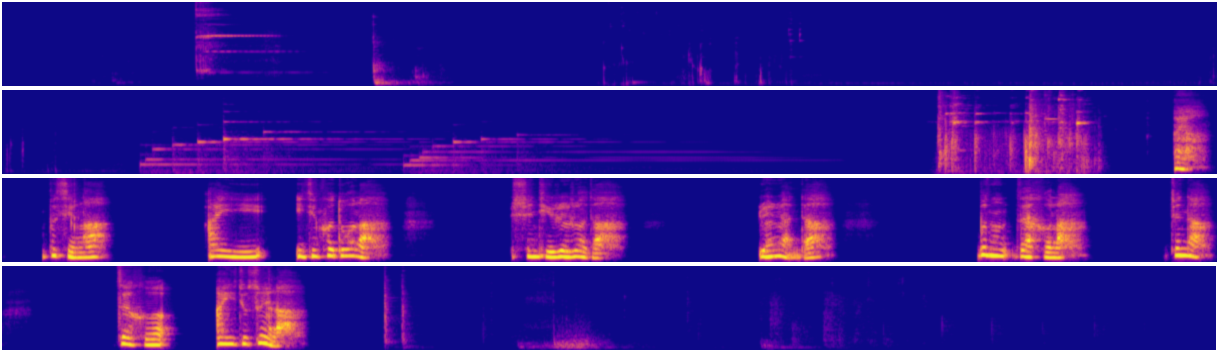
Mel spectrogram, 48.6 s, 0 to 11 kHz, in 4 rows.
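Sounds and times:
drinking glasses clinking together in a toast: 2.0s - 3.0s, 21.5s - 23.2s
glassy rattling: 21.5s - 23.2s
speech: 24.8s - 25.4s, 26.4s - 28.2s, 29.4s - 30.6s, 31.9s - 32.6s, 34.1s - 35.2s, 36.0s - 36.4s, 37.6s - 39.5s.

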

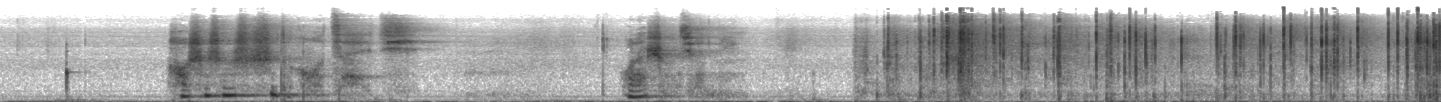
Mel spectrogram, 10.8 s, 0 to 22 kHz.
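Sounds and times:
speech: 1.3s - 2.7s, 4.7s - 5.4s
plastic bag crinkling: 6.4s - 10.8s.

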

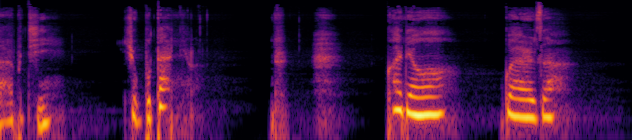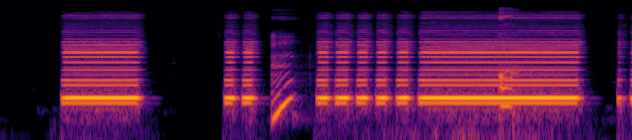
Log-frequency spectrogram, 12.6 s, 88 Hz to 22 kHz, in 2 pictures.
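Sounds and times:
speech: 0.1s - 0.6s, 1.2s - 2.0s, 2.7s - 5.7s, 6.9s - 7.5s, 8.6s - 10.1s
car horn honking: 6.9s - 7.8s, 8.6s - 12.6s.

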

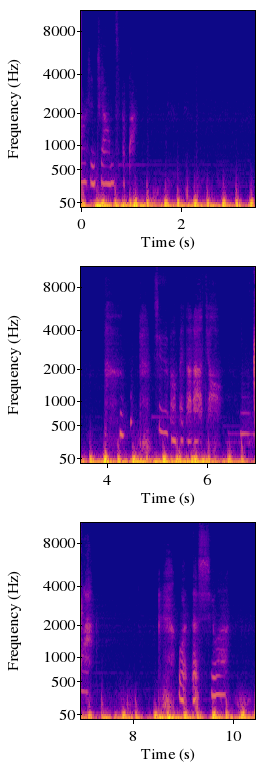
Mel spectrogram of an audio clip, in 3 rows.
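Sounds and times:
rapid heartbeat in deep pulses: 0.0s - 10.4s.

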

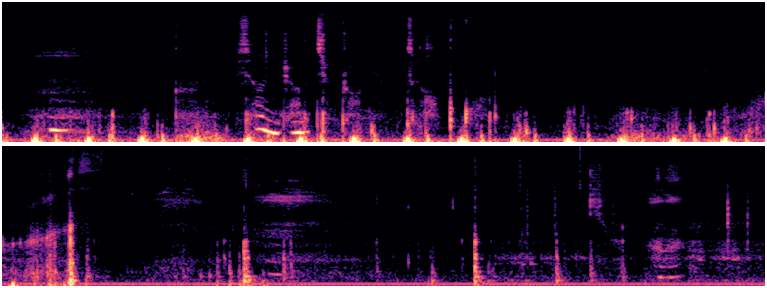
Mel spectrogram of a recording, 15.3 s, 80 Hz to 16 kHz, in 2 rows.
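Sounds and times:
fast strong heartbeat: 0.0s - 8.0s
steady low hum: 0.0s - 8.4s.

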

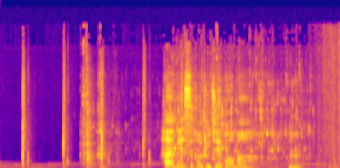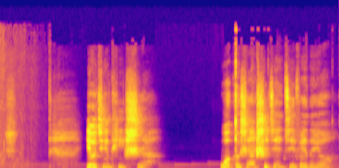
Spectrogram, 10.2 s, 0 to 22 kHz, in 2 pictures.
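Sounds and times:
water pouring into a cup: 1.2s - 5.5s
speech: 2.5s - 4.7s, 6.4s - 7.5s, 8.4s - 10.1s.

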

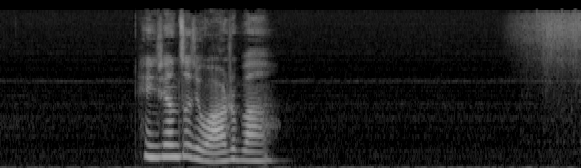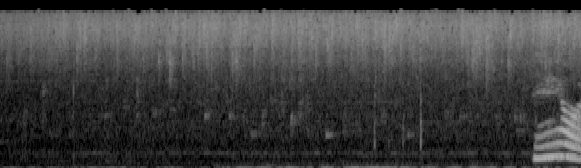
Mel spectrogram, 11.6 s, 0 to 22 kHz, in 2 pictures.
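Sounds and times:
speech: 1.4s - 2.8s, 11.1s - 11.6s
shower water spray hissing: 5.3s - 11.6s.

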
